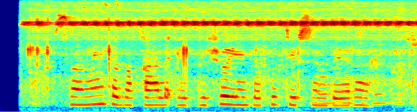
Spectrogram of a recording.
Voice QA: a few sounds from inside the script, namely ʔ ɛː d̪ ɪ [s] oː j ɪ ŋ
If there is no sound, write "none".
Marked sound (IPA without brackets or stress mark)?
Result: ʃ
